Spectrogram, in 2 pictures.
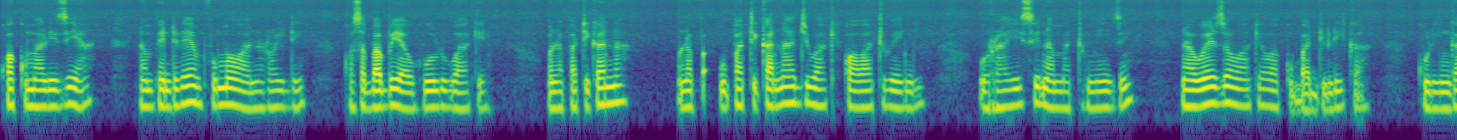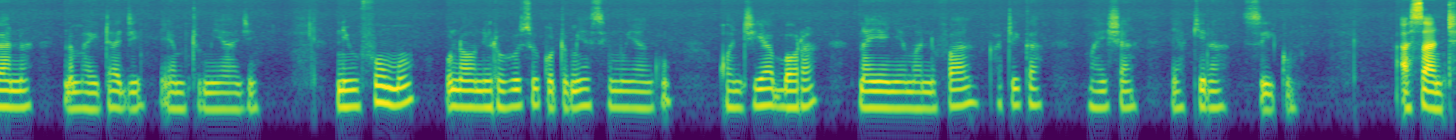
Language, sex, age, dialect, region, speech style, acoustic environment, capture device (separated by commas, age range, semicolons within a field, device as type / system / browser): Swahili, male, 18-24, Kenya - Mombasa, Kenya, relaxed, nature, mobile / Linux / Chrome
